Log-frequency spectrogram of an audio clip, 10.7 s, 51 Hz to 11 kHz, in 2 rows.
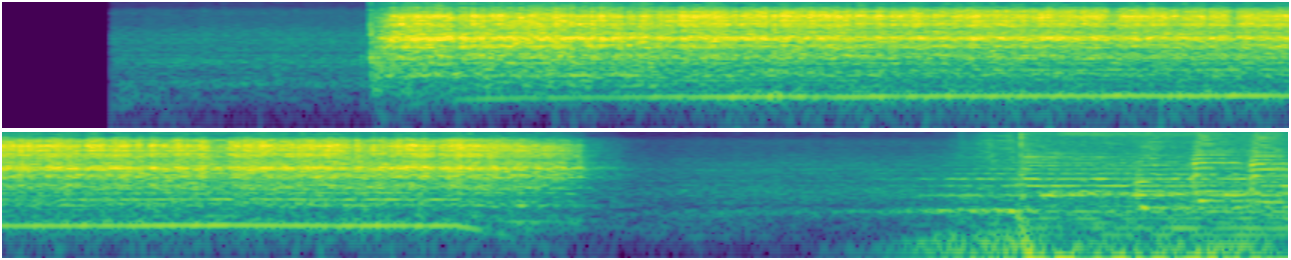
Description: In this video I'm showing you how I've fixed my noisy Philips HR7762/90 food processor by cleaning the gears and replacing the grease.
